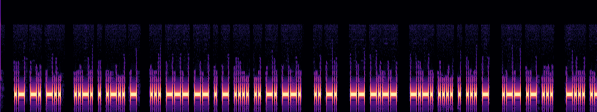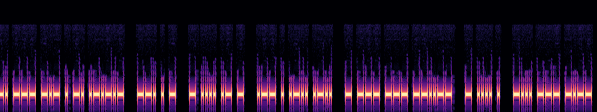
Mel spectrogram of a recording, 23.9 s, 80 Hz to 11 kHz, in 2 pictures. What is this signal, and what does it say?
Morse code, heard as a keyed tone, about 30 wpm, 600 Hz. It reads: AND FELT SOMETHING IN MY CHEST WAS BROKEN. GET THAT WELL TOO, THE BOY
